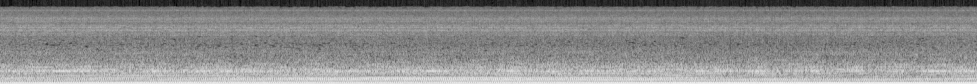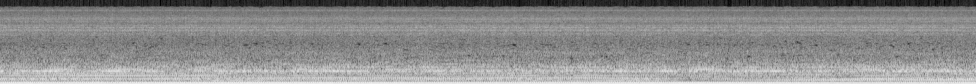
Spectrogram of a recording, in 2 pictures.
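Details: Nebulizer compressor sound.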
